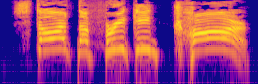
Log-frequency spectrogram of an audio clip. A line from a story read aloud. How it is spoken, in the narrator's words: I screamed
